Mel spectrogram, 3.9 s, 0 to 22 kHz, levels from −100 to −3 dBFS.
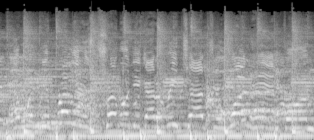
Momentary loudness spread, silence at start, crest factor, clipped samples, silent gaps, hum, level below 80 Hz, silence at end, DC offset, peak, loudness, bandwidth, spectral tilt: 2 LU; 0 s; 12 dB; under 0.1%; none; none; -20 dBFS; 0 s; under 0.1%; 0 dBFS; -12 LUFS; 17 kHz; -4 dB/octave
